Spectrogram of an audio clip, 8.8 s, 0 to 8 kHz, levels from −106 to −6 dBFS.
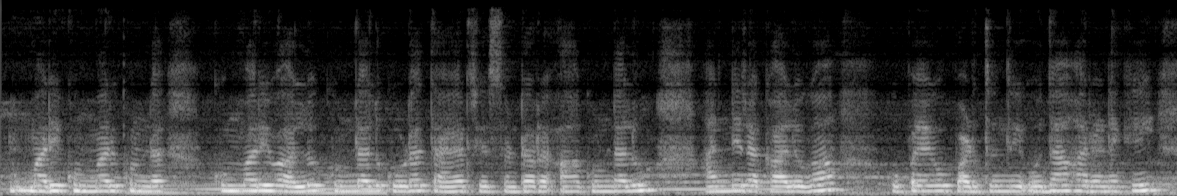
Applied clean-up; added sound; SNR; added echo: none; Organ; 11 dB; reverberation time 0.4 s.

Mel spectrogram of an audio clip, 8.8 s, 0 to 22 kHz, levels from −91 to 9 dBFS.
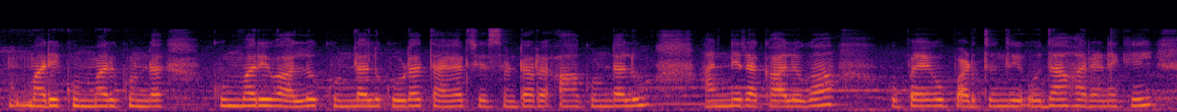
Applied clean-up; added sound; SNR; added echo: none; none; none; none.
